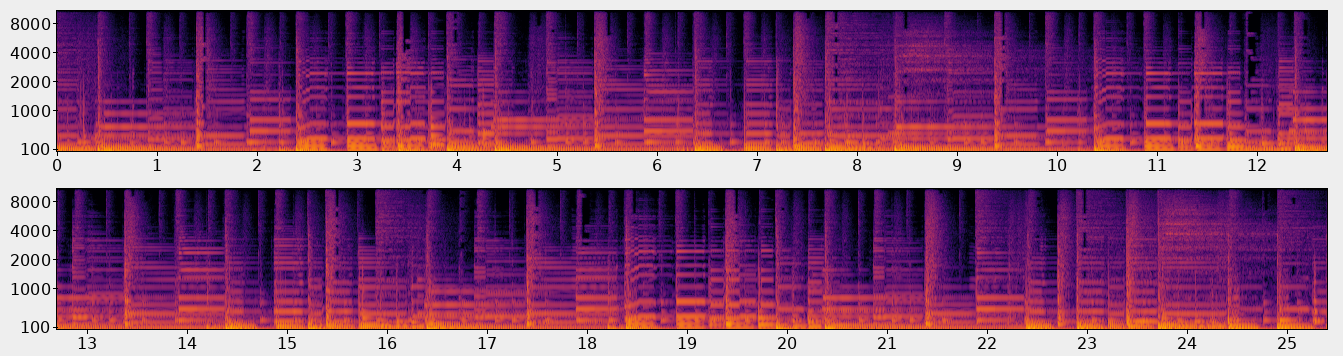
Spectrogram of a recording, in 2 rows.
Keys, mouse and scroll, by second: 0.4 click, 4.6-5.3 typing, 4.8 click, 12.5-13.3 typing, 13.5 click, 16.4 click, 24.6 right click.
